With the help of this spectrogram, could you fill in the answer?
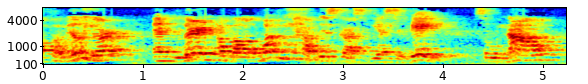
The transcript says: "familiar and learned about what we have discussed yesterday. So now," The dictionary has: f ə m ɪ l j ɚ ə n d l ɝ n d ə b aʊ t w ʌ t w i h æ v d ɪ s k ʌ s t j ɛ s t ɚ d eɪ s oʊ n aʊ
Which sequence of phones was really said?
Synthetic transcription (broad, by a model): f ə m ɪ l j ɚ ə n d l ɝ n ə b aʊ t w ʌ t w i h æ v d ɪ s k ʌ s t j ɛ s t ɚ d eɪ s oʊ n aʊ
